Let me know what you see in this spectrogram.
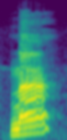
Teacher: Sebelum alif ada tanda baca fathah, maka huruf yang memiliki tanda baca fathah kita baca panjang, sehingga na kita baca panjang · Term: mad tabi'i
